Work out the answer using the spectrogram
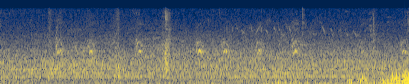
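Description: Faint outdoor ambience with scattered short bird calls, and a low rumble about five seconds in.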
